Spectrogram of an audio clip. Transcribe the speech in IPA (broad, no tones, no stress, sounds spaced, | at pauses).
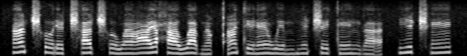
ã ʈ͡ʂʰ ɤ ɾ e ʈ͡ʂʰ a ʈ͡ʂʰ ɤ w ã ʕ ɛ ħ a w a b ɛ̃ qʼ ɛ̃ t e ɾ ɛ̃ w e m b ĩ ʈ͡ʂ e t ẽ ŋ ɡ a | i ʈ͡ʂʰ ẽ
